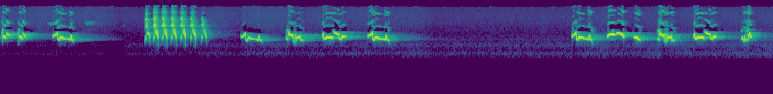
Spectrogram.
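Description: American robin caroling in short, clear whistled phrases, rising and falling, with a brief burst of thin, scratchy notes and a pause before the carol resumes.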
